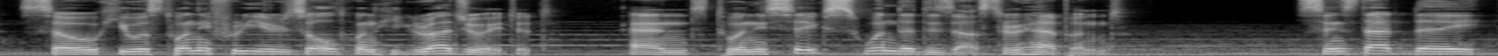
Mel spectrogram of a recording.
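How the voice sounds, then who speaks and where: Brief: male host, stuffy sinus-congested voice, mid-pitched, measured documentary read, faint music underneath. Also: darkish tone. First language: Polish. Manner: measured, explanatory storytelling. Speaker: history channel host. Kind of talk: scripted documentary narration.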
